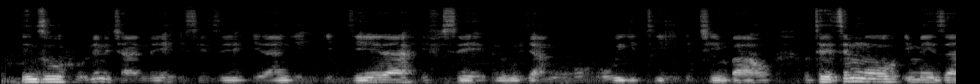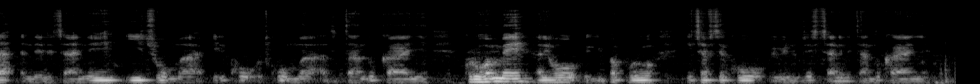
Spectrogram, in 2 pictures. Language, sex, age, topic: Rundi, male, 25-35, education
